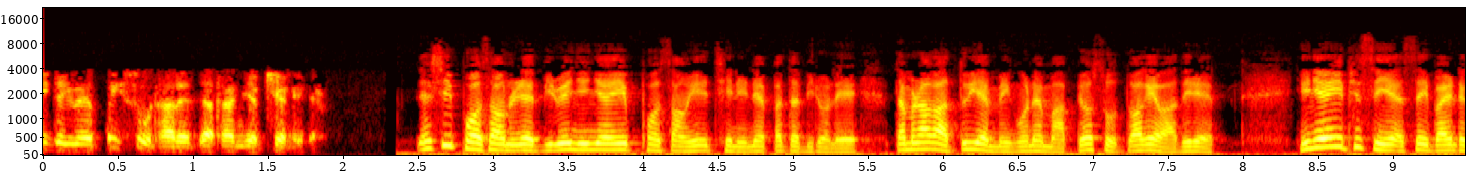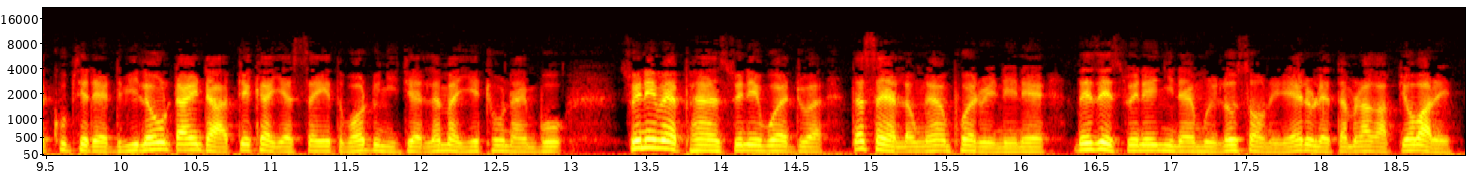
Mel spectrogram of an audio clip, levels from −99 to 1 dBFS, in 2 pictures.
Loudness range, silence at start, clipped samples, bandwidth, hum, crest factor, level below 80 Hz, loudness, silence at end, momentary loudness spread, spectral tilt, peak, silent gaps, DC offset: 3 LU; 0 s; under 0.1%; 6.6 kHz; none; 20 dB; -46 dBFS; -21 LUFS; 0.05 s; 9 LU; -8.5 dB/octave; 0 dBFS; none; under 0.1%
